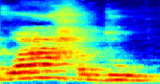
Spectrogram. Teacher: Na palavra guardo dividido em sílaba, ó, eu tenho aqui um encontro consonantal imperfeito. O U é pronunciado, é uma semivogal e o A é vogal.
